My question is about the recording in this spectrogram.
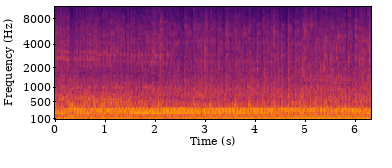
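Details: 1995 Harley Evo Softail V-twin, first start after rebuild: loud lumpy idle with uneven pulses and small surges, revving up; owner suspects intake air leaks, janky idle screw, possibly ignition issues; rough idle.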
